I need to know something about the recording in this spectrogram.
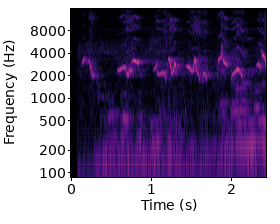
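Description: A small bird chirping: a quick run of short, wavering high chirps, several a second.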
